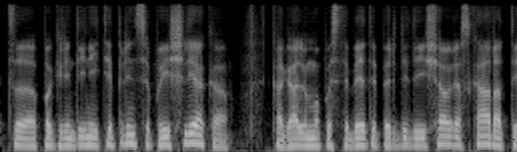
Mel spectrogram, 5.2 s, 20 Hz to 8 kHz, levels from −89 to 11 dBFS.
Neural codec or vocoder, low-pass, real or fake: codec, 16 kHz, about 1 kbps, DyCAST, with the encoder's durations; 7.2 kHz; fake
